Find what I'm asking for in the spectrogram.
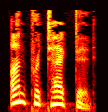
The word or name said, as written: unprotected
